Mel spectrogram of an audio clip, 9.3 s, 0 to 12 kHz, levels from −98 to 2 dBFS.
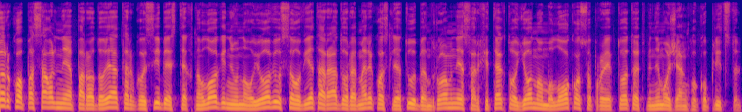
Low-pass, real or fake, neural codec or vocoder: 10.8 kHz; real; none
